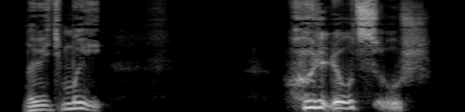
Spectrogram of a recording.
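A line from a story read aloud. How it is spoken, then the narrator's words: Almost plaintive exclamation. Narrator (Russian): воскликнула она теперь почти что жалобно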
